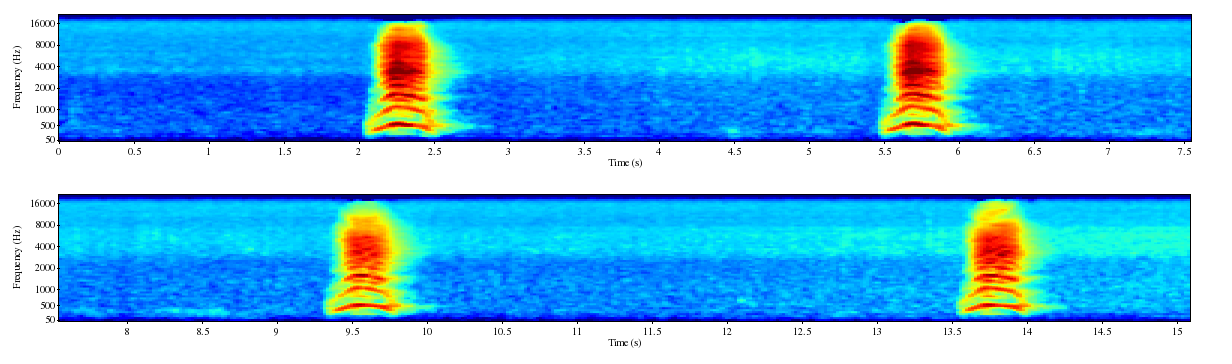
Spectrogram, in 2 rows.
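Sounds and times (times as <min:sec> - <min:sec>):
Eurasian eagle-owl rasping call: 0:02.0 - 0:02.7, 0:05.5 - 0:06.1, 0:09.3 - 0:10.0, 0:13.5 - 0:14.2.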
